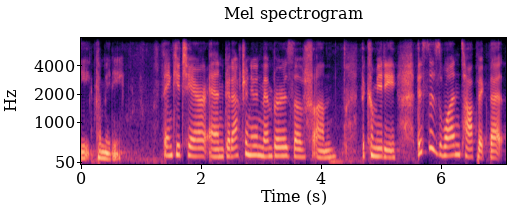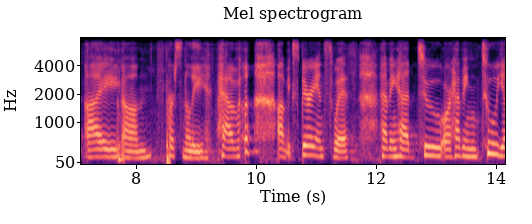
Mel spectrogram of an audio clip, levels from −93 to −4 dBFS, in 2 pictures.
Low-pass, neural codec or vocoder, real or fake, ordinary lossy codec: 7.2 kHz; codec, 24 kHz, 6 kbps, HILCodec; fake; Opus, 24 kbps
